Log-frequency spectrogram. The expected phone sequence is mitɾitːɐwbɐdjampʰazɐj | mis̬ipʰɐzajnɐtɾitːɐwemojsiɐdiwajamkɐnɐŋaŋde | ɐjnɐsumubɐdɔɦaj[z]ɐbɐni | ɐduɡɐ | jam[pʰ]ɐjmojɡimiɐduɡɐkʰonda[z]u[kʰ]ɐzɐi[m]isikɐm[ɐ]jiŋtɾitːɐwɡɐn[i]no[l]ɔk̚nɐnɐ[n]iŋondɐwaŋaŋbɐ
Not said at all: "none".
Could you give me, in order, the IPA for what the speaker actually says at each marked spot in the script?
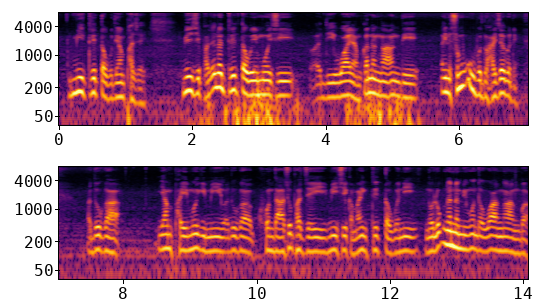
z, pʰ, s, pʰ, m, a, i, l, m

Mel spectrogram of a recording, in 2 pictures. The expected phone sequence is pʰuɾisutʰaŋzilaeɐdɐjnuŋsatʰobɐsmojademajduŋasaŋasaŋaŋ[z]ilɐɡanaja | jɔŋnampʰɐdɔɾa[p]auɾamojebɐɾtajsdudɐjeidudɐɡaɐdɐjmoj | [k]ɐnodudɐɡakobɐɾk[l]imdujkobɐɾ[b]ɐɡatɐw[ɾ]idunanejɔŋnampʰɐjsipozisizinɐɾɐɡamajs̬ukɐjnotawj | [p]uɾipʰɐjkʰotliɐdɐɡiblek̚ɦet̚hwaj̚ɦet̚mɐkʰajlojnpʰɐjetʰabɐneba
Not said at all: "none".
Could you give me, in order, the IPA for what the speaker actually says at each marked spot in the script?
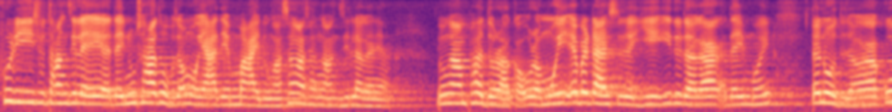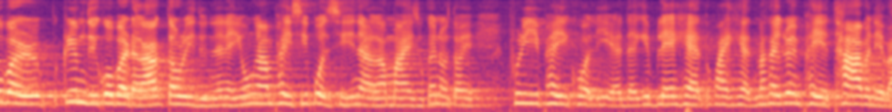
z, k, k, ɾ, d, ɾ, pʰ

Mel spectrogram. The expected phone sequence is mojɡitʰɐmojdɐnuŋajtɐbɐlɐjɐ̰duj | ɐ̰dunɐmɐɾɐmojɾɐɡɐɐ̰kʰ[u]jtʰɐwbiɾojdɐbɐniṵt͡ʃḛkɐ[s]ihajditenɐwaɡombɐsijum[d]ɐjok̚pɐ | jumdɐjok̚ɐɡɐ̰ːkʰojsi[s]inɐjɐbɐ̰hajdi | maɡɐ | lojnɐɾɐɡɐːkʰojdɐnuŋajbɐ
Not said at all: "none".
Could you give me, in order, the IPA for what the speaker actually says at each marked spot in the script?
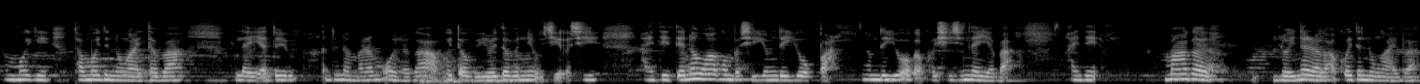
o, s, d, z

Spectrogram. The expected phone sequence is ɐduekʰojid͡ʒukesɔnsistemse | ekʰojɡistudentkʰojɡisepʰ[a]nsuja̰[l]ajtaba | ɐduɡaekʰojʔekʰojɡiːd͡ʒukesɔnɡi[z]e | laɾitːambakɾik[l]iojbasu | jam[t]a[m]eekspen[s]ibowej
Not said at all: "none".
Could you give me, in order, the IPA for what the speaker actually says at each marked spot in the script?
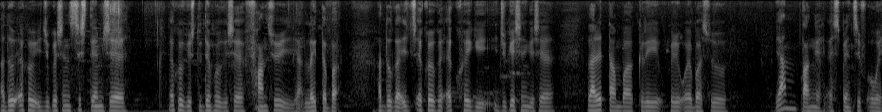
a, l, s, ɾ, t, ŋ, s

